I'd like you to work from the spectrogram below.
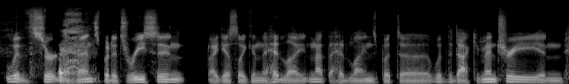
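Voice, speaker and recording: A man with a hoarse, grating voice from too much yelling, chatting casually as a podcast co-host. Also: on the low side, a little fast, no room sound.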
